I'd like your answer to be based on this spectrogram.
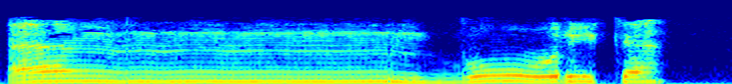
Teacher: وتجعل المنطبق من الشفتين في الباء أدخل من المنطبق في الميم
